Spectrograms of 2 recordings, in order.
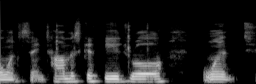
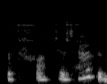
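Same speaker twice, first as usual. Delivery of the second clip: high, hushed and rattled; a shocked hunter hisses as shots ring out nearby; hushed alarm; 11 semitones higher, 9 dB quieter than usual. Retold or imitated. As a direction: mutter it scared under your breath. Freaked out by surprise gunshots.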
